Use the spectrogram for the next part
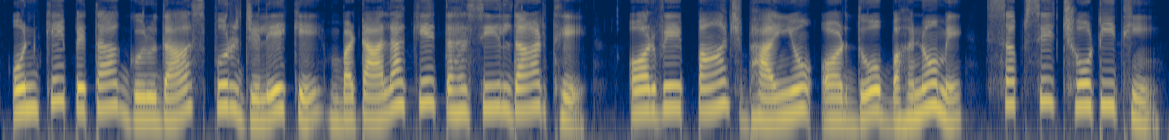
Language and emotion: Hindi, neutral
